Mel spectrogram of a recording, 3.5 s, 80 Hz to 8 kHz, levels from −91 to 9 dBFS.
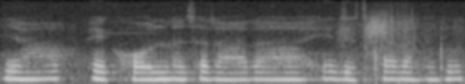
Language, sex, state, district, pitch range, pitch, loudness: Hindi, female, Goa, North and South Goa, 195-210 Hz, 200 Hz, -19 LUFS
